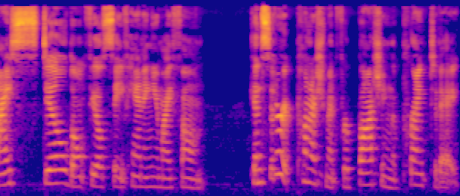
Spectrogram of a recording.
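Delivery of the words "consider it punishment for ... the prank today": ordinary delivery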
